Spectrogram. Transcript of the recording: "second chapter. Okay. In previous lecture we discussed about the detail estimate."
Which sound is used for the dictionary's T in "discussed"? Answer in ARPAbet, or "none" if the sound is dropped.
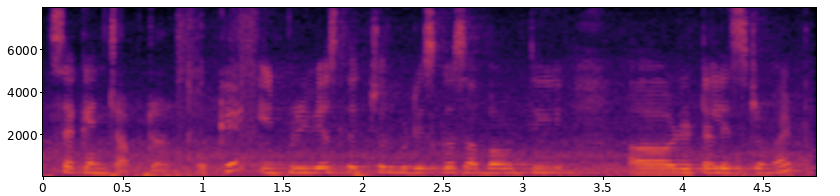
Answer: none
